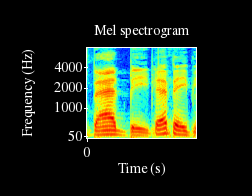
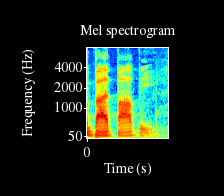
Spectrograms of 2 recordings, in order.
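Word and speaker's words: Bhad Bhabie: a second b-h-a-baby it's bad baby that's how it's pronounced i call bad bobby it's not bad bobby like bobby hill from king of the hill it's uh baby like uh infant human being oh moving on great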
